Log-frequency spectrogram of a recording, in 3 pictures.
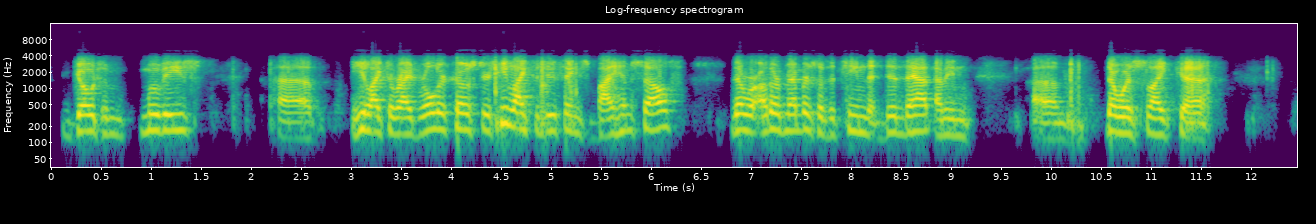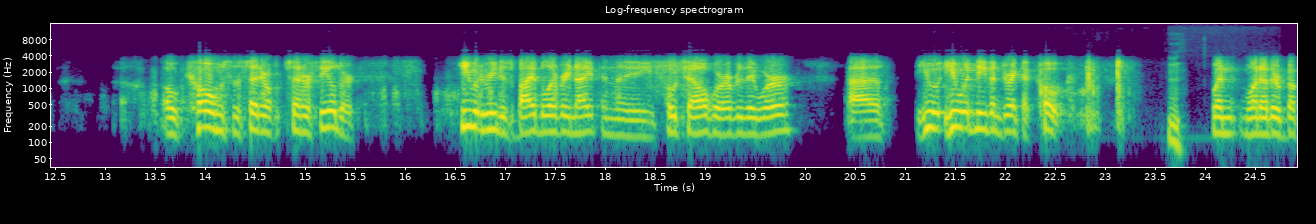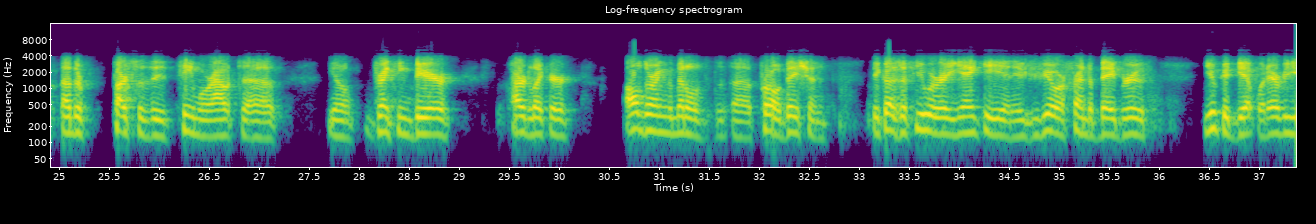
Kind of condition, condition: link, phone line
